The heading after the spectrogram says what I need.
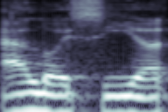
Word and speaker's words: Aloysia: name was aloia oh hey and I did pronounce it right aloia telfin thank you pronunciation guide um but yeah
